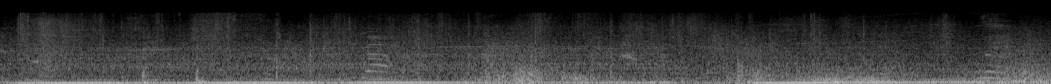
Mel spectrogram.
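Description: Action-film sound mix of a moving truck in a storm: a deep steady rumble under wind and road noise, with short strained vocal sounds from the men. The rumble drops out briefly around seven seconds in and comes back.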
